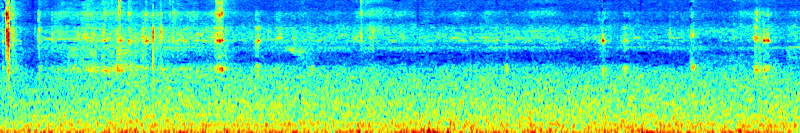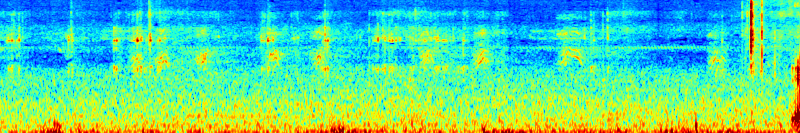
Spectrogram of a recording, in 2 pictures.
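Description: Spinning reel being cranked to retrieve a lure, with faint scraping ticks from the reel over a steady low rumble.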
